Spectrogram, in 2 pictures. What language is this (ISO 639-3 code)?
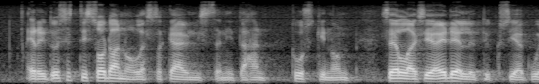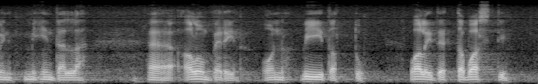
fin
